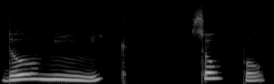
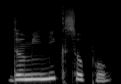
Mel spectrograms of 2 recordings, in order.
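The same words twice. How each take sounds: First: Slow, each syllable set apart. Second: Said in the usual way. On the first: Shown as a demonstration. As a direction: sound the name out in pieces. Pronunciation guide, broken-down take.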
